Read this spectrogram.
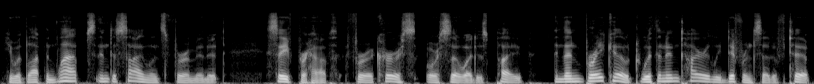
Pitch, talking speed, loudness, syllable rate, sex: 110 Hz, 215 wpm, -19 LUFS, 6.0 syllables/s, male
